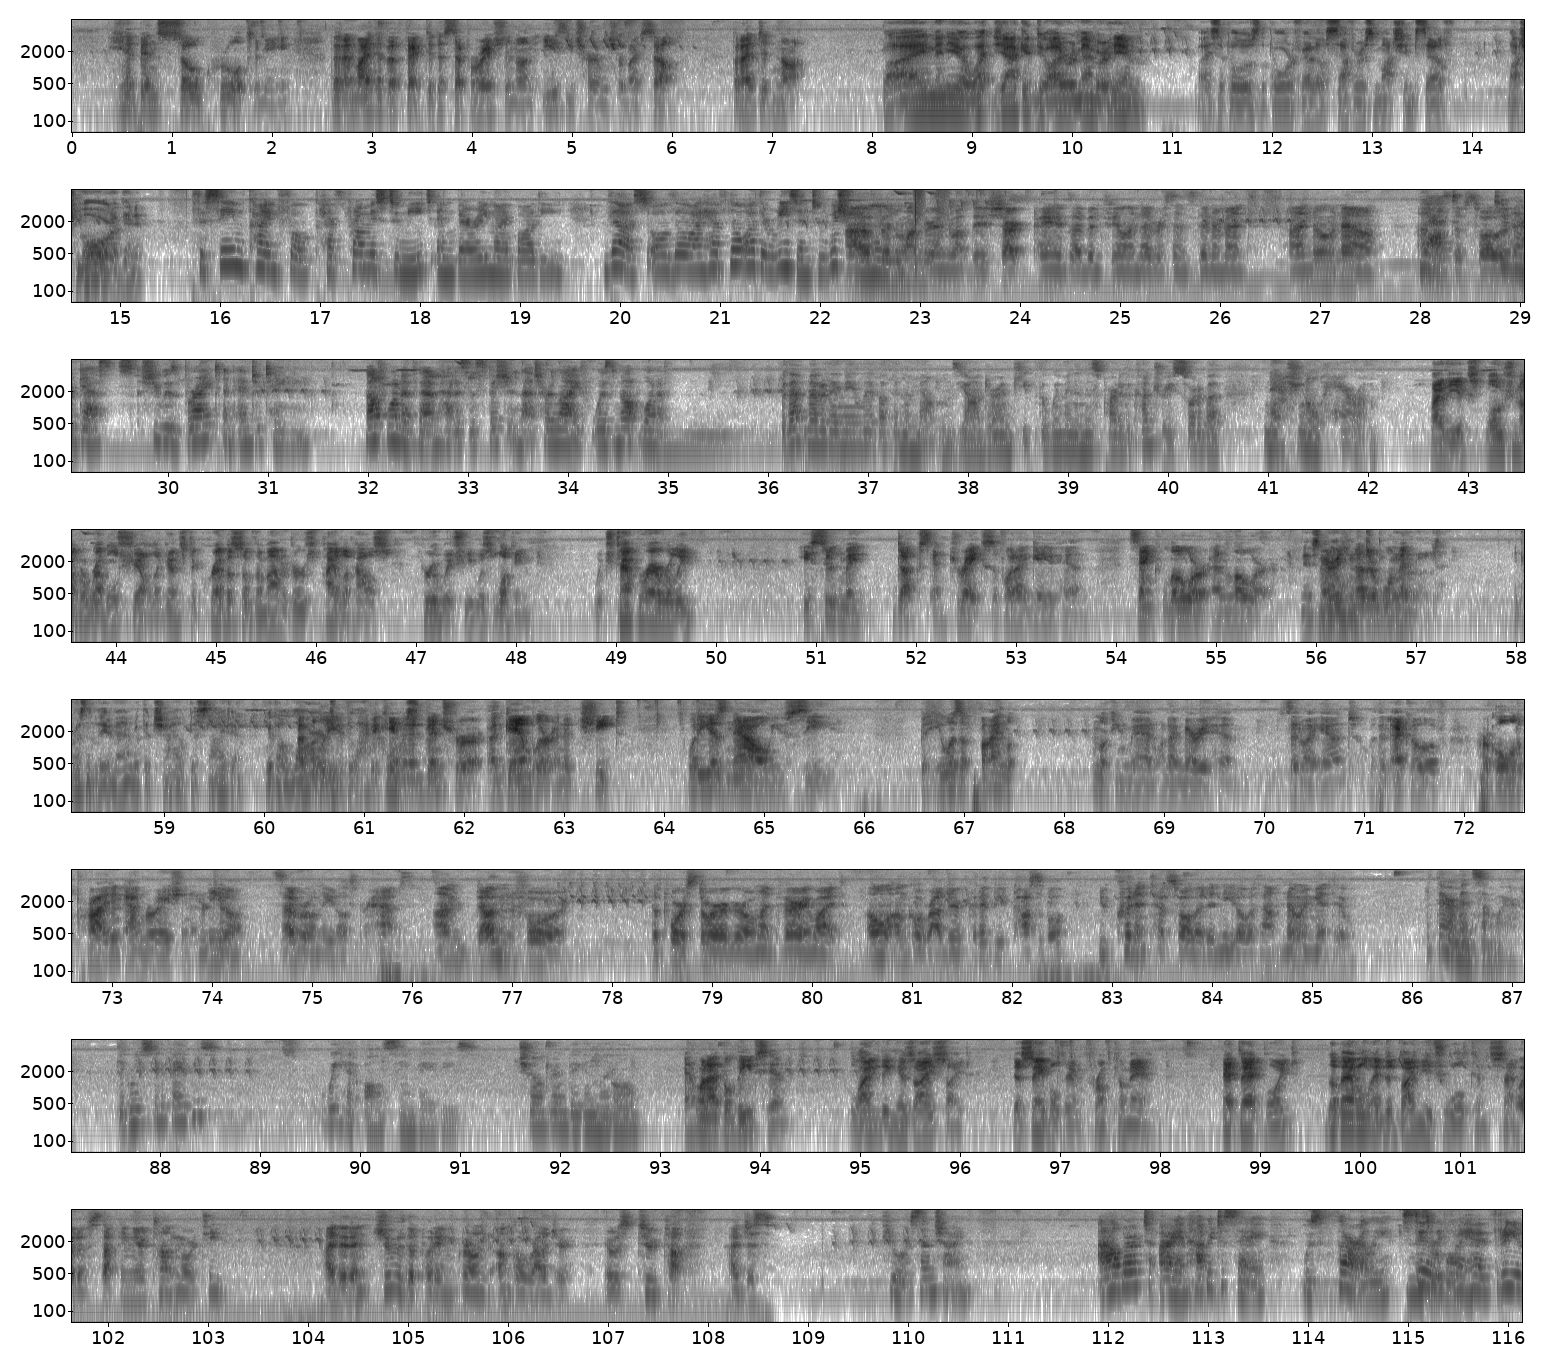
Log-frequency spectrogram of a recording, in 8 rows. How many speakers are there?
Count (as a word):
seven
